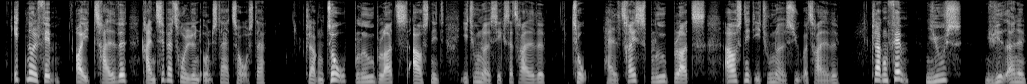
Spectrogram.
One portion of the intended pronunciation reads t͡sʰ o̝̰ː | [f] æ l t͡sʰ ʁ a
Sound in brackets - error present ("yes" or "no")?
yes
